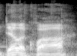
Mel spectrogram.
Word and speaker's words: Delacroix: and harry jones and dickie delaqua the villagers pronounced his name delacroix eventually made a great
